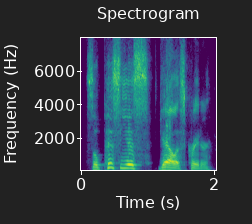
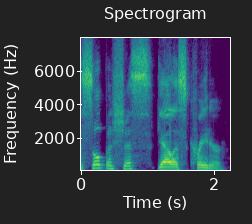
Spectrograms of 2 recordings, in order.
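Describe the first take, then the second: First: The name is said with a Latin-style pronunciation. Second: The name is said with an English-style pronunciation. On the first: The speaker calls it right. "There we go. Had to switch into Latin mode there" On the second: The speaker calls it wrong. "I'm not pronouncing it properly"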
